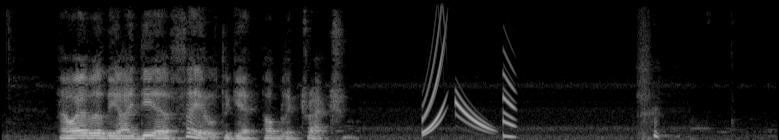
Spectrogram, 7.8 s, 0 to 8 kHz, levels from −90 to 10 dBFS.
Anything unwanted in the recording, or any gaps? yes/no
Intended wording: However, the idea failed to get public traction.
yes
